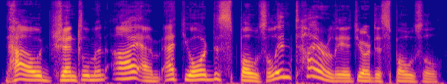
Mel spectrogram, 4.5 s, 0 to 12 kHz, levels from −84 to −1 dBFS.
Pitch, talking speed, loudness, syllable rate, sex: 170 Hz, 145 wpm, -18 LUFS, 4.7 syllables/s, male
